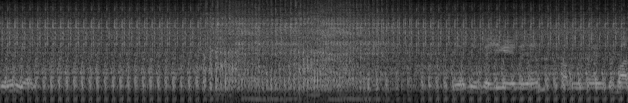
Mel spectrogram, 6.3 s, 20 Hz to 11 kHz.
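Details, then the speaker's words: Rusi 125 motorcycle single running: loud, fast, even clacking from the cylinder head; valve clearance too loose. "kasi medyo malagatik Siya banda dito sa kanyang head maingay."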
